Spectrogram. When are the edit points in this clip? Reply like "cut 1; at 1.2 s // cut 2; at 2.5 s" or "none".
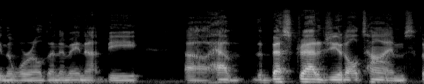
none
